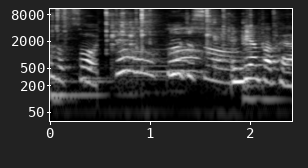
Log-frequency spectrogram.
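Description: Light clinks of broken dalgona candy pieces against a ceramic plate, under young women's voices chanting and talking.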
